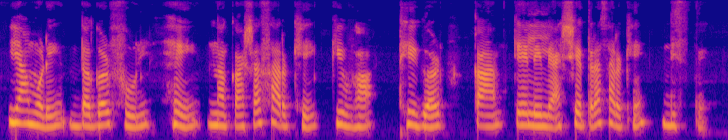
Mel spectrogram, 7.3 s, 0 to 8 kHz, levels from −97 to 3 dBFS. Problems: constant background noise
